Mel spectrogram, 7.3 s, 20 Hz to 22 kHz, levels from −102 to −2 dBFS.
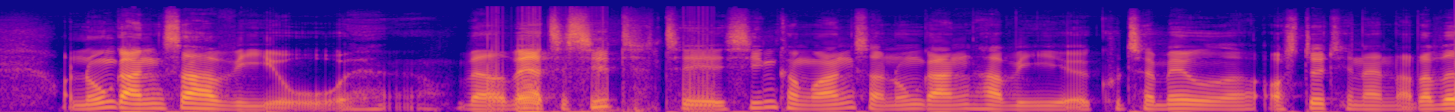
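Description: A speech clip with a block size mismatch (truncated) from 2.43 s to 3.57 s, ending just before "sine konkurrencer og nogle". Over that stretch a buzz at about 91.9 Hz sits under the speech, and the delivery runs about 1.07 times fast while the timbre stays. One stage writes blocks longer than the next stage reads, which fits 512-sample blocks, so the tail of each block is discarded and the cut repeats at the block rate.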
